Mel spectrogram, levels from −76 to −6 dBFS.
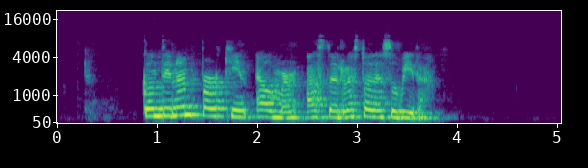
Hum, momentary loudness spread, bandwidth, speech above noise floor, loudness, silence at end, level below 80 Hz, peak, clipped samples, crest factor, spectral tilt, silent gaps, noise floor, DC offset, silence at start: none; 7 LU; 9.2 kHz; 57 dB; -16 LUFS; 1.2 s; -60 dBFS; -4 dBFS; under 0.1%; 14 dB; -4.5 dB/octave; none; -73 dBFS; under 0.1%; 0.3 s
